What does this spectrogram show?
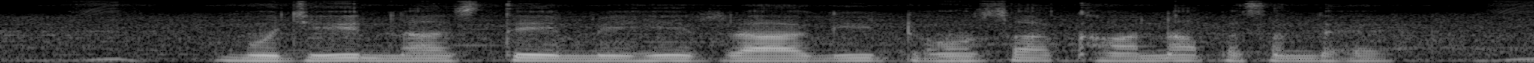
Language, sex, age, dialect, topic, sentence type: Hindi, male, 31-35, Kanauji Braj Bhasha, agriculture, statement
